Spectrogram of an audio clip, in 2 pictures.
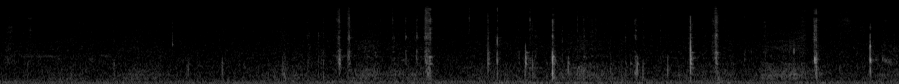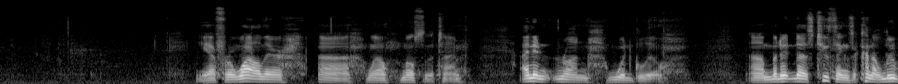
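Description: Thin wooden sticks tap and click against a block of wood.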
